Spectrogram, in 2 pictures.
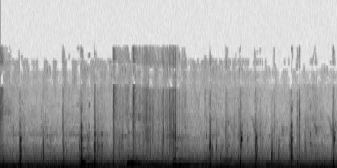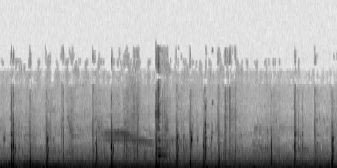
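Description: Footsteps clatter quickly across roof tiles.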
